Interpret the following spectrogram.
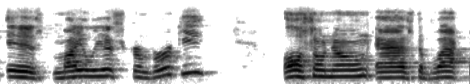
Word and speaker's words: Myleus schomburgkii: a complete idiot but i know how to pronounce this one scientific name is myelia skin berkey also known as the black barber like i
